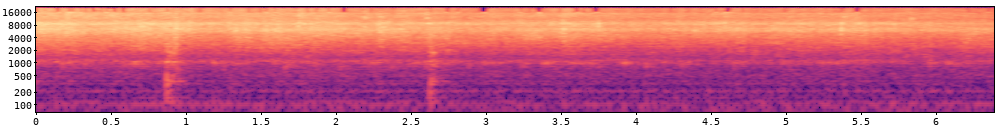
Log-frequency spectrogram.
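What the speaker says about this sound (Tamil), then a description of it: "இதுலேயும் கொஞ்சம் நல்லா தயிர் விட்டு வதக்கிக்கலாம்" Yogurt sautéing in a pan for a seeraga samba chicken dum biryani, giving a steady close sizzle with occasional spoon scrapes and stirring sounds, no voices.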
